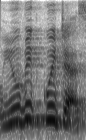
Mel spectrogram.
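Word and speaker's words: ubiquitous: ইউবিকুইটাস, ইউ বি ভেঙে ভেঙে উচ্চারণ করবেন, ইউবি কুইটাস, 3টা সিলেবল, ইউবি একটা, কুই আরেকটা, টাস হচ্ছে 3 নম্বর সিলেবল, ভেঙে ভেঙে উচ্চারণ করবেন, ভুল হবে না।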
